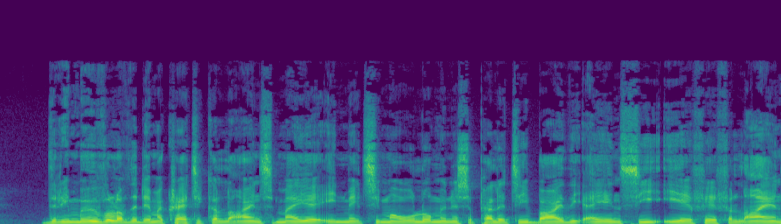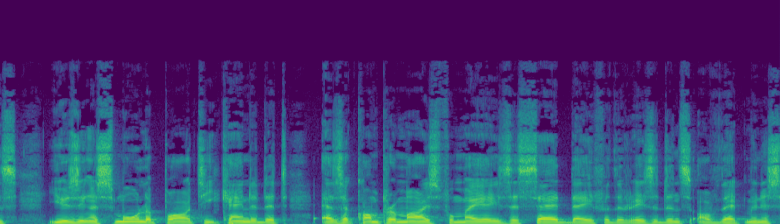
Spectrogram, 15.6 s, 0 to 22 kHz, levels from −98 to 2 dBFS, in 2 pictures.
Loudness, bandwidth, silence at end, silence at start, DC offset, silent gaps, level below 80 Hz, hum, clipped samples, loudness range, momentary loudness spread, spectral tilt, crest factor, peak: -15 LUFS; 12.5 kHz; 0 s; 0.45 s; under 0.1%; none; -46 dBFS; none; under 0.1%; 1 LU; 6 LU; -5.5 dB/octave; 14 dB; 0 dBFS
